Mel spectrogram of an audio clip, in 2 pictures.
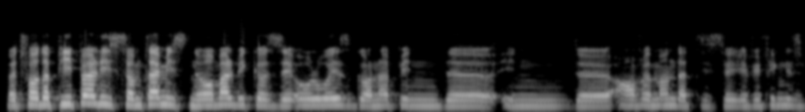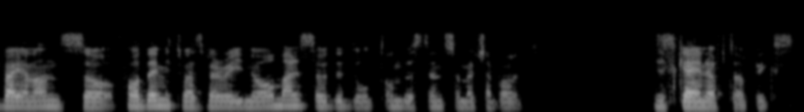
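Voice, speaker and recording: A woman's voice: on the low side, flat delivery, fairly quick, no room sound. A woman who is a local politician, searching for words as she gives her testimony in a webinar. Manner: searching for words, non-native English. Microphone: video call. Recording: dry, dull video call audio.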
